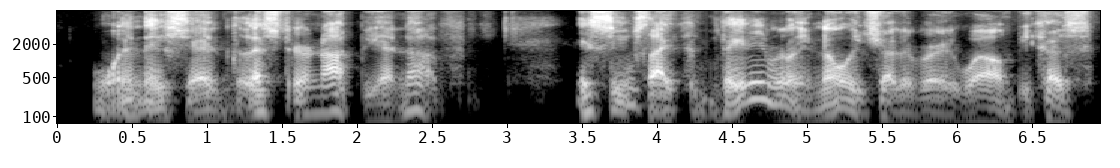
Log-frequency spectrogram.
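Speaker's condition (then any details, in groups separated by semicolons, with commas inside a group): Parkinson's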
